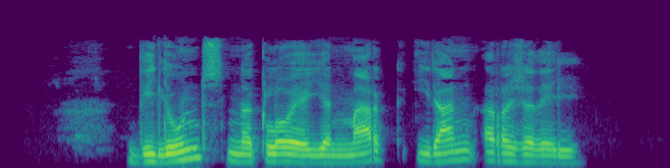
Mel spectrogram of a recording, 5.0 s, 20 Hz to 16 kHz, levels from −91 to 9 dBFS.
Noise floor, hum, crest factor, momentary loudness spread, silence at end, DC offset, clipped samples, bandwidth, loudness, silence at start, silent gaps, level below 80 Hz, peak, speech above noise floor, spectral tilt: -45 dBFS; none; 14 dB; 10 LU; 0.7 s; under 0.1%; under 0.1%; 7.8 kHz; -15 LUFS; 0.95 s; none; -58 dBFS; -2 dBFS; 31 dB; -5.5 dB/octave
